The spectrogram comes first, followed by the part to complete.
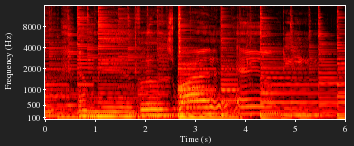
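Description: Live acoustic folk song: an acoustic guitar strummed steadily, with a long held melody line over it.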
